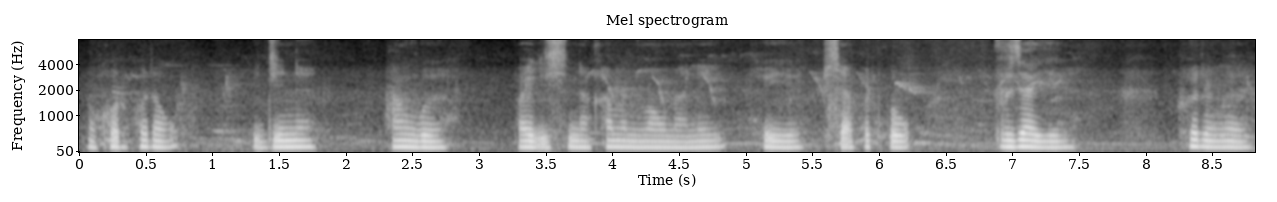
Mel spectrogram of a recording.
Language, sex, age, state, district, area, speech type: Bodo, female, 45-60, Assam, Chirang, rural, spontaneous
